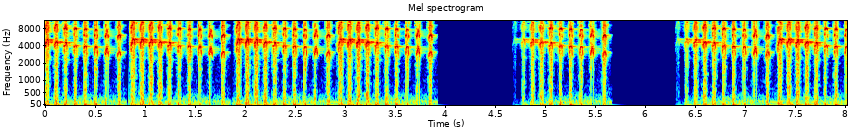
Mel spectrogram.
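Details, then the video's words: Master recording of whistling duck calls for songbird training: long runs of quick, shrill chirping notes overlaid by descending whistles, broken by two short silent gaps. "Masteran Burung Belibis"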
